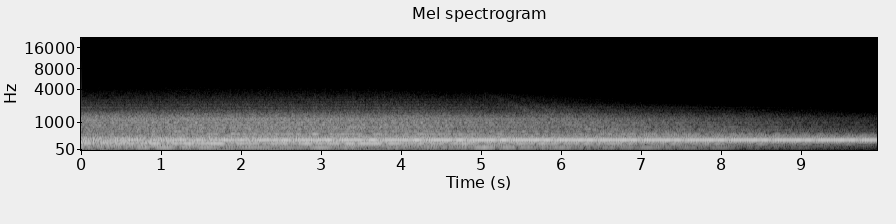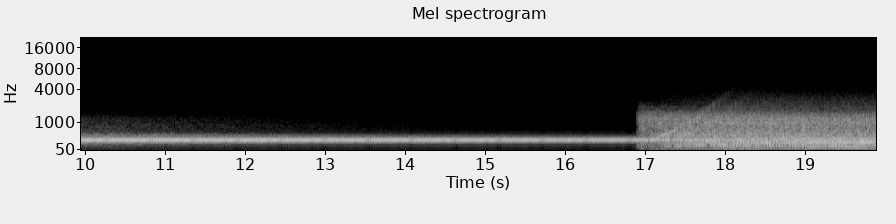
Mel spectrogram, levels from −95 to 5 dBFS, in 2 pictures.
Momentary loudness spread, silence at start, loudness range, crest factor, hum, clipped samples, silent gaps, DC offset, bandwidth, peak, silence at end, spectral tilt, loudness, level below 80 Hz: 8 LU; 0 s; 7 LU; 14 dB; none; under 0.1%; none; under 0.1%; 2.5 kHz; -12 dBFS; 0 s; -11.5 dB/octave; -27 LUFS; -58 dBFS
